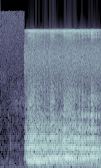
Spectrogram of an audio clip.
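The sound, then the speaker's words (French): A lion roars loudly, bursting in suddenly after a brief quiet and holding one long, rough, rumbling roar for over a second and a half, with no talking. “Un lion.”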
